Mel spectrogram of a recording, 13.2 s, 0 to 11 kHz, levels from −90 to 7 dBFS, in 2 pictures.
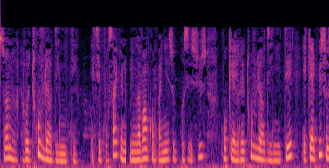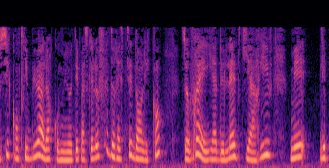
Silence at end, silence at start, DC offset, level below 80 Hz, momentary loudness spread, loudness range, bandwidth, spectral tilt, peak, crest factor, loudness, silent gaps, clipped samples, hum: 0 s; 0 s; under 0.1%; -42 dBFS; 11 LU; 4 LU; 6.6 kHz; -6.5 dB/octave; -2 dBFS; 16 dB; -19 LUFS; none; under 0.1%; none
